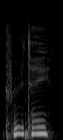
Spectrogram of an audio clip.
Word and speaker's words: crudité: Crudité. – Yeah. – Am I saying that right? Crudité. – Yeah.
